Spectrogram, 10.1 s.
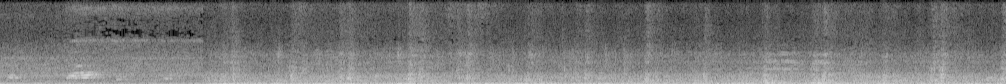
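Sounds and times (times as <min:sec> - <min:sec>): train engine rumble: 0:00.0 - 0:10.0
wheels clicking over rail joints: 0:02.1 - 0:10.0.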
